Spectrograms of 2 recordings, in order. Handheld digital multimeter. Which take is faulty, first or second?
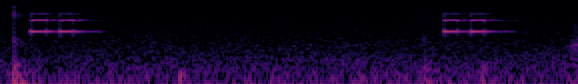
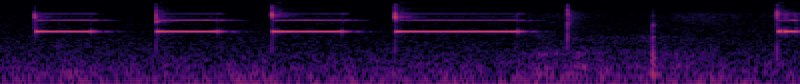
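first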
